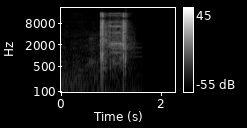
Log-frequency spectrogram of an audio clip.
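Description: Camera shutter sound: two sharp clicks about half a second apart with a hissing whir between them, then a sudden cut to silence.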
